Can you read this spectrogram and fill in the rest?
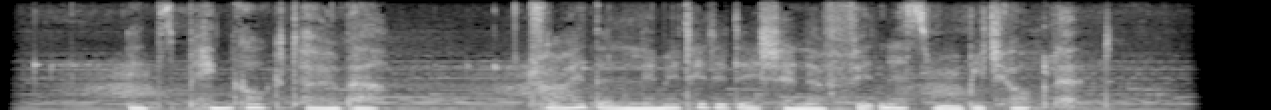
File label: fitness hypnosis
